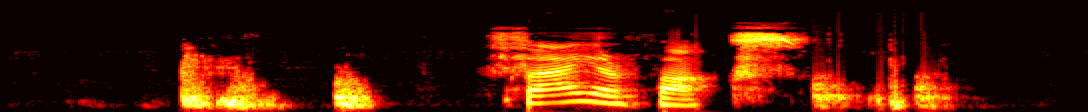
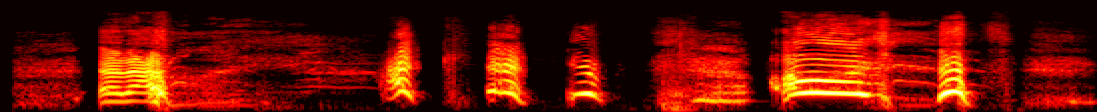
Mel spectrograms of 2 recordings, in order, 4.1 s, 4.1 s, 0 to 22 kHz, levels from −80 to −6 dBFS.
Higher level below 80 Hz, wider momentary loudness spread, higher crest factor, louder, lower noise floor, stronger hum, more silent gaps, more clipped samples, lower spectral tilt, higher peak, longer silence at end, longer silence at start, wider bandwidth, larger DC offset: about the same, -62 dBFS vs -66 dBFS; second, 15 LU vs 19 LU; about the same, 16 dB vs 20 dB; about the same, -15 LUFS vs -17 LUFS; first, -65 dBFS vs -50 dBFS; neither; neither; neither; about the same, -2.5 dB/octave vs -1.5 dB/octave; about the same, 0 dBFS vs 0 dBFS; about the same, 0.5 s vs 0.5 s; first, 0.7 s vs 0.35 s; second, 11 kHz vs 14 kHz; neither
